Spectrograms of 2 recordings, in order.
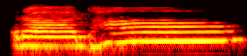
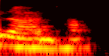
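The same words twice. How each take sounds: First: The name is drawn out, as if calling. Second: The name is said plainly and short.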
